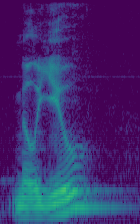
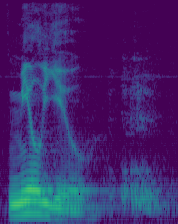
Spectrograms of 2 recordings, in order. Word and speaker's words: milieu: contestant number 81 Owen your word has two correct pronunciations milieu milieu knew you m i l i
